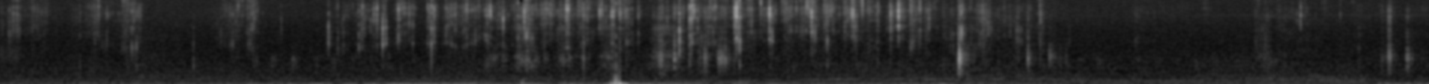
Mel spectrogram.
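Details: Crunching, biting and chewing noises in a small room, with no animal calls or voices. A single sharp thump stands out partway through.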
